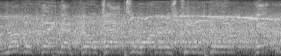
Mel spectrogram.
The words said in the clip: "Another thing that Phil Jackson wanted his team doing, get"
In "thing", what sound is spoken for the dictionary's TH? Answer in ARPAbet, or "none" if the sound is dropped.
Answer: TH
